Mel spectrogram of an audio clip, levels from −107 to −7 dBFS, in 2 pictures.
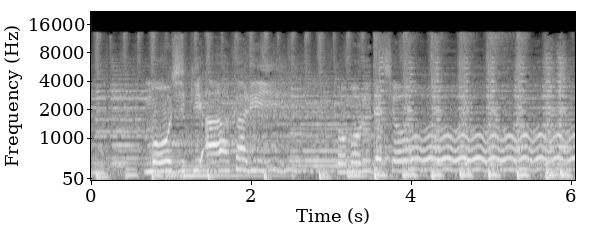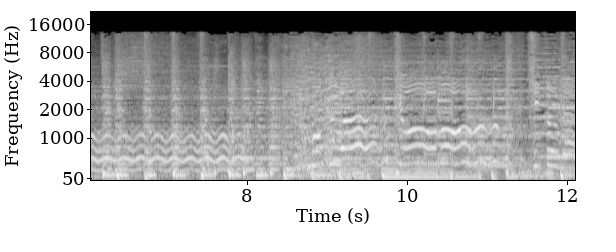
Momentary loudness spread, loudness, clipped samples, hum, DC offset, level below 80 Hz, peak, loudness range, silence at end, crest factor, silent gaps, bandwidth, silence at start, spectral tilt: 5 LU; -17 LUFS; under 0.1%; none; under 0.1%; -34 dBFS; -2 dBFS; 3 LU; 0 s; 16 dB; none; 13.5 kHz; 0 s; -5 dB/octave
